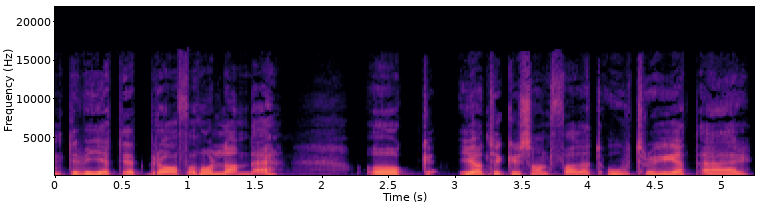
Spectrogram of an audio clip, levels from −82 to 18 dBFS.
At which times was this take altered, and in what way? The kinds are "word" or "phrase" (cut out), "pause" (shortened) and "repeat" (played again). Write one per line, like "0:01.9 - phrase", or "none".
none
